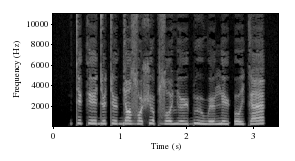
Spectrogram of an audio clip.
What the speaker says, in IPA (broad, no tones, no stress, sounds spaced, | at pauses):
t e k e d ø t ø ɡ i zˤ o ʃ ɯ p zˤ yː ʎ øː y̯ ɓ ɯː w øː ŋ e y̯ ʔ o i̯ k æ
